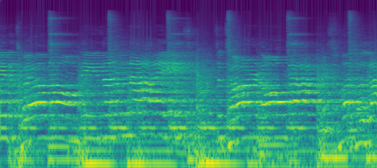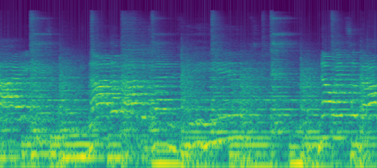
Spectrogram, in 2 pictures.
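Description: A woman singing a slow song live over band accompaniment with a steady drum beat.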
